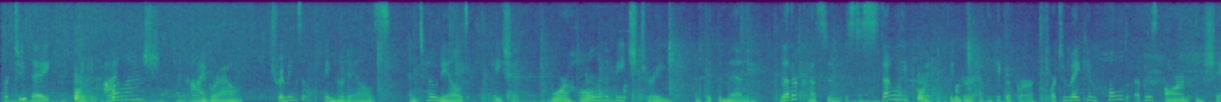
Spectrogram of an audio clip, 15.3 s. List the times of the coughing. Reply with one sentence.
You can hear the coughing from 0.0 to 2.6 s, from 6.3 to 8.0 s and from 10.6 to 13.2 s.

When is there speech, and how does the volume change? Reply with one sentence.
The speech can be heard from 0.0 to 15.2 s, at a steady volume.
